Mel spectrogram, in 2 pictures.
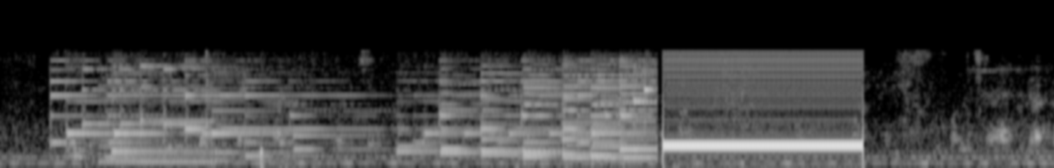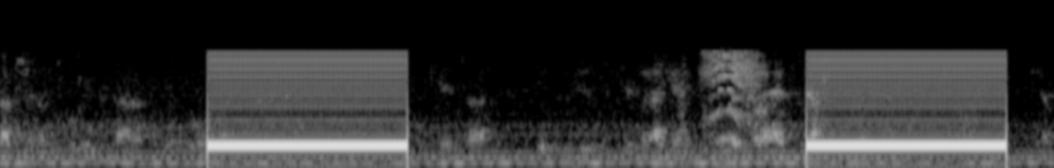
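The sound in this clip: Ringback tone on a phone line while a call to a drywall company office is transferred. A short melodic passage comes first, then three loud, steady, long tones of about two seconds each, separated by quieter pauses.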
